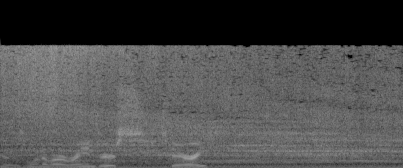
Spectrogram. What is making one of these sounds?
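A small utility vehicle's engine hums as it drives along the sand.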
